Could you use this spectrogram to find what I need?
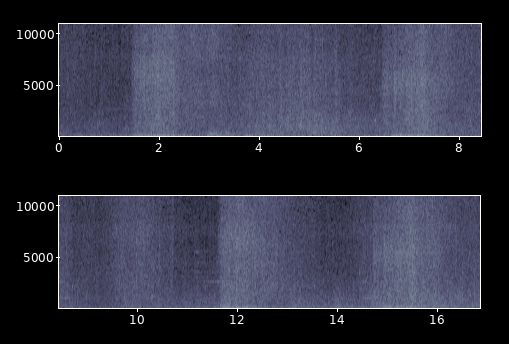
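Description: Rough sea water churns and sloshes steadily.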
